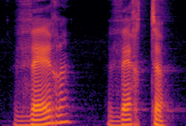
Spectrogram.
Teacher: to have a final consonant that you don't hear at the neutral or masculine form, but suddenly you hear it at the feminine form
